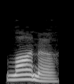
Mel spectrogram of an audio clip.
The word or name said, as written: launa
